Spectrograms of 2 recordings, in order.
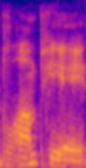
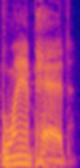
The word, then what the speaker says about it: Blampied: Adam Blompier this week. Is that how you fucking pronounce it? Yeah, I've always pronounced it Blampad. Blampad. No, I think it's Blompier. Because he's fancy and European.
